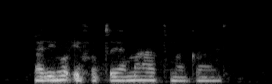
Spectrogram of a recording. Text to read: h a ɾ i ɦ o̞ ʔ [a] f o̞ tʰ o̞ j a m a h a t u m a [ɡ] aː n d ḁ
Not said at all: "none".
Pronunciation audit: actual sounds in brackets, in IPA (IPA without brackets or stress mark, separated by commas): i, ɡ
